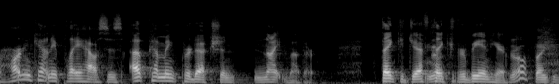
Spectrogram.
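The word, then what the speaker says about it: 'night, Mother: of this show right is it good night mother or nightmare it's night mother with it what possible with your poss red boots good night mother right and you know people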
